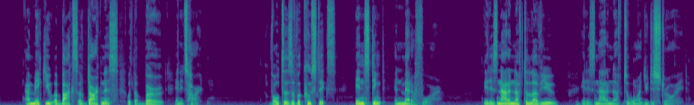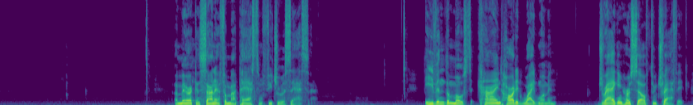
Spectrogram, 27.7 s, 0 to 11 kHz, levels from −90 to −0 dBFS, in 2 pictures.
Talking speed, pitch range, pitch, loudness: 115 wpm, 90-110 Hz, 100 Hz, -25 LUFS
